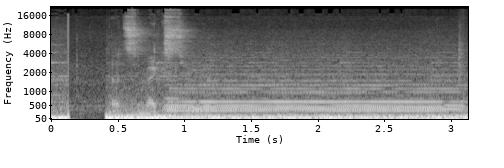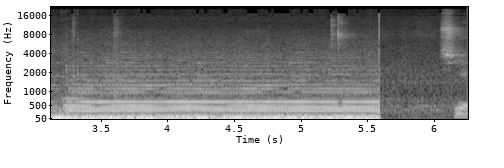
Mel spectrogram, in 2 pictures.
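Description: A train horn in the video game Train Sim World blares a long, steady, loud chord over deep rumbling, cutting off abruptly near the end.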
